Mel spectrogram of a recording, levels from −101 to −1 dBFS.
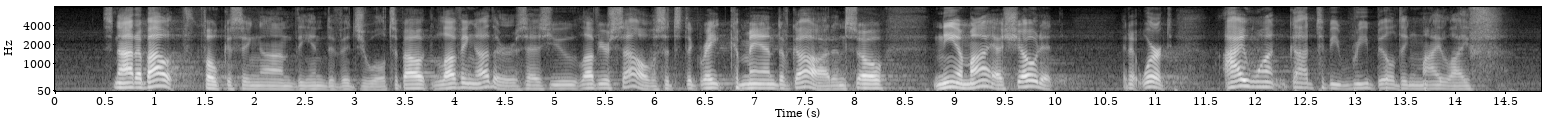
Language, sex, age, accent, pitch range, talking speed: English, male, 50-69, American, 135-190 Hz, 150 wpm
